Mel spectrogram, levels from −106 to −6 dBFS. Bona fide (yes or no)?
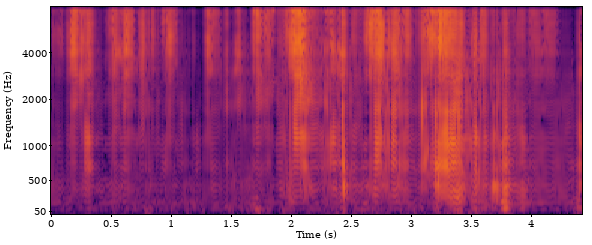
no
